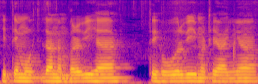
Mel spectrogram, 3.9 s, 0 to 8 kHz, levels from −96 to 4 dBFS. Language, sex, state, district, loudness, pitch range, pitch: Punjabi, male, Punjab, Kapurthala, -13 LUFS, 115-120 Hz, 115 Hz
